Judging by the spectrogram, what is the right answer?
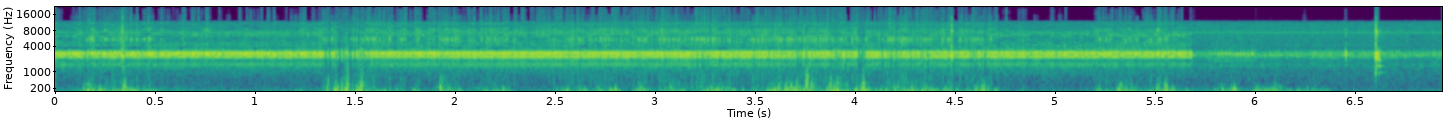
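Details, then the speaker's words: Fujifilm Finepix S2550HD camera recording HD video while zooming: the zoom motor's steady high whine drowns all surrounding audio, then drops away when zooming stops; autofocus also ticks audibly. "the main problem we had with this bad boy is that when you're zooming in the motor is so loud it just engulfs all of the surrounding audio"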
